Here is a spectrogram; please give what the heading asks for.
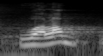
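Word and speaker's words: ولا الضالين: alaihim ghairil maghdubi alaihim waladdallin. Itu tasnya terdapat di atas dhad dan lam. Kita bacanya itu harus ditekan. Ingat harus ditekan. Gak boleh samar-samar. Kalau samar salah. Jadi kalau baca itu harus waladhdallin.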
